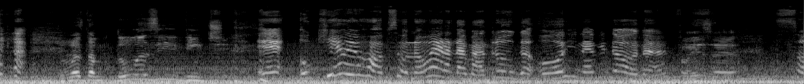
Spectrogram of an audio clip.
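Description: Steady low rumble of a car driving, heard from inside the cabin, with people's voices over it throughout.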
